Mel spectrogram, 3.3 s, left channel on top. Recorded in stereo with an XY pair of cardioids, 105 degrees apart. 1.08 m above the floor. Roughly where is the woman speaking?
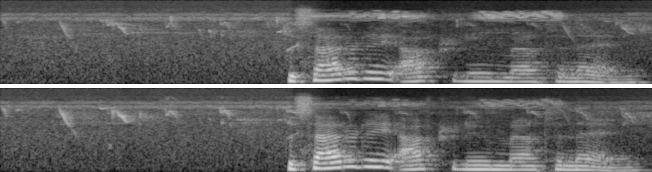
Ahead right.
